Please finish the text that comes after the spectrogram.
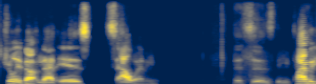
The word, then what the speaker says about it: Samhain: Now there are different pronunciations. So Samhain Depending, is the Irish pronunciation. I believe the Scottish is more of a it's Samhain.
